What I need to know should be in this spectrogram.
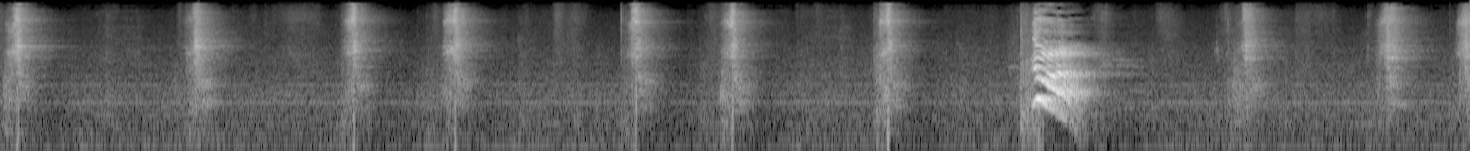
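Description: A martial arts uniform snaps sharply with each quick strike and block.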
